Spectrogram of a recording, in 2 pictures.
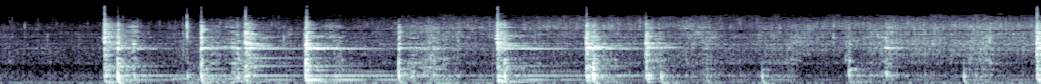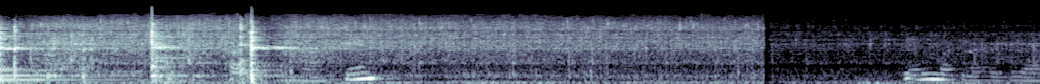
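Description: A utensil stirs chicken feet in a sizzling pan, with a rapid series of sharp metallic taps and scrapes over constant frying hiss. The activity eases near the end, where a voice briefly comes in.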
